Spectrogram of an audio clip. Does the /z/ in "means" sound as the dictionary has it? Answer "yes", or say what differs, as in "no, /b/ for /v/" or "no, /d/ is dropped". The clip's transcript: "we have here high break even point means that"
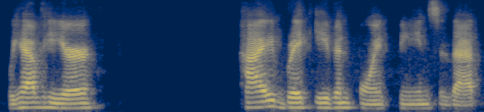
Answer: no, /s/ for /z/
